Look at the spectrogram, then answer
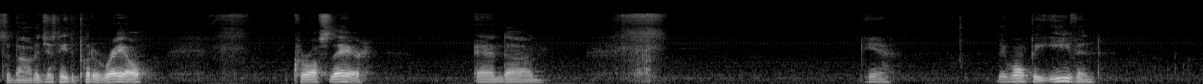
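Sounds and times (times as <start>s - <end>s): person breathing: 1.6s - 2.6s, 5.8s - 6.7s.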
